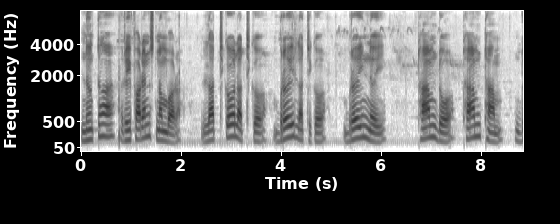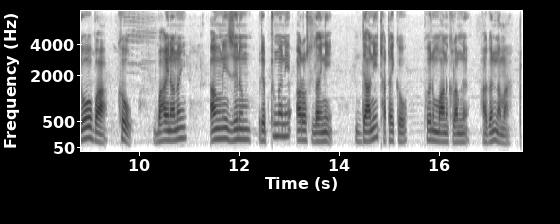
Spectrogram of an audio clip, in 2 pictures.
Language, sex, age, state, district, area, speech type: Bodo, male, 30-45, Assam, Kokrajhar, rural, read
